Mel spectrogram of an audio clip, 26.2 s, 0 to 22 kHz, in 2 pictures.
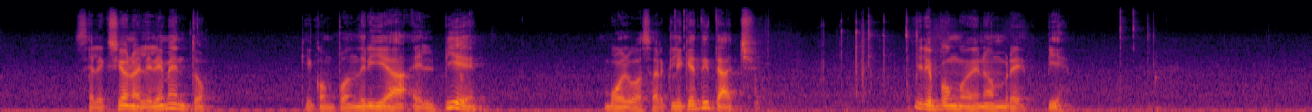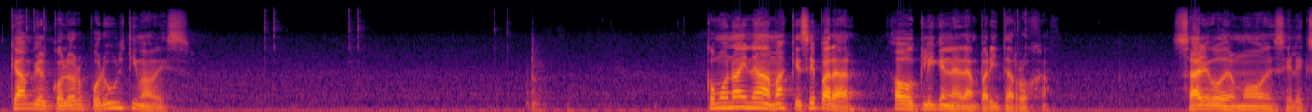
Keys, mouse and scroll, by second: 1.9-4.7 middle drag, 6.7 click, 8.4 typing, 11.2 click, 15.7 click, 17.5-18.0 scroll down 1, 18.0 middle click, 18.1 scroll down 1, 23.3 click.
